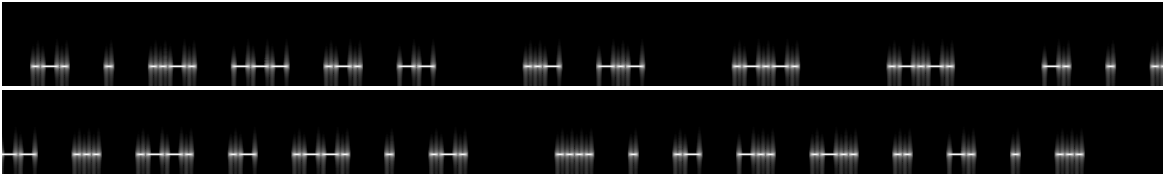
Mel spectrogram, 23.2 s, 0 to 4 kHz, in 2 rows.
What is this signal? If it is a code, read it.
Morse code, heard as a keyed tone, about 25 wpm, spaced as for 15 wpm, 550 Hz. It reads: REFORM UK <AR> <AR> NEWSPAPER HEADLINES
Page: News Headlines in Morse Code at 15 WPM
